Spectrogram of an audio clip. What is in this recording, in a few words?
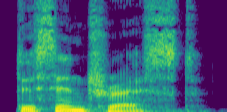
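"disinterest", English, British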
